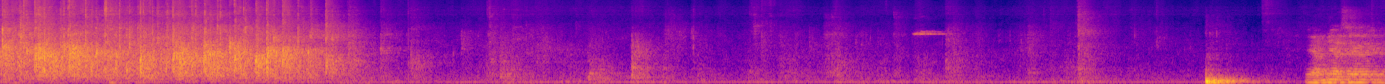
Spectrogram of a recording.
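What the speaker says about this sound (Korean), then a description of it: "박수 부탁드립니다." Audience applause at a lecture on smart city policy, a dense wash of many hands clapping for about three seconds and then tapering off. Quiet room noise follows, with a few scattered thumps near the end.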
